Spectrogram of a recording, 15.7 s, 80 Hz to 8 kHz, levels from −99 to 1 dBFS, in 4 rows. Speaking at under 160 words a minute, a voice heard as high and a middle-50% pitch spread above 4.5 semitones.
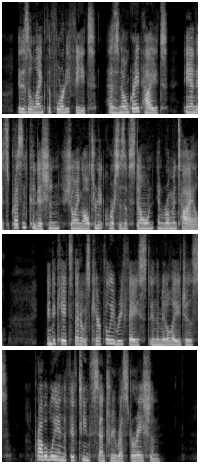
No: average, 150 wpm; high, 205 Hz; average, 3.6 semitones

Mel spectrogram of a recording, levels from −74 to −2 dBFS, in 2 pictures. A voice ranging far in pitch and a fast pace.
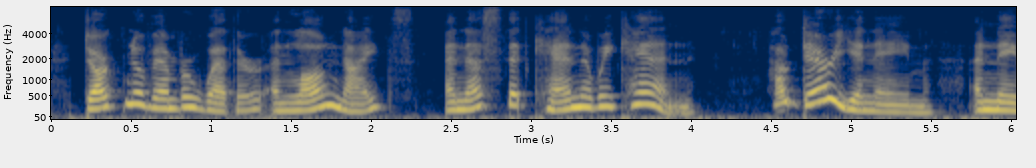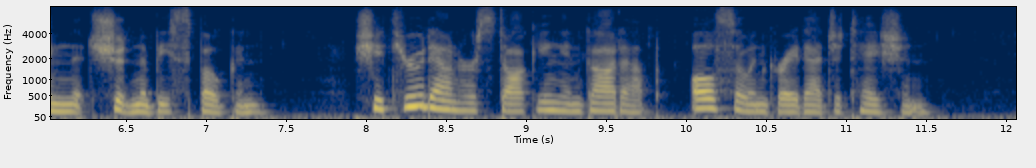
No: wide, 7.0 semitones; average, 175 wpm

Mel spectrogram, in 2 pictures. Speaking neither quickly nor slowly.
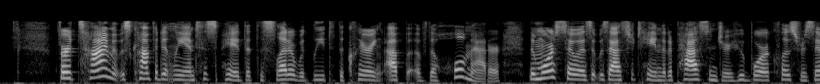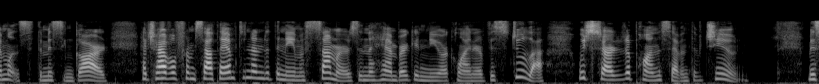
No: fast, 235 wpm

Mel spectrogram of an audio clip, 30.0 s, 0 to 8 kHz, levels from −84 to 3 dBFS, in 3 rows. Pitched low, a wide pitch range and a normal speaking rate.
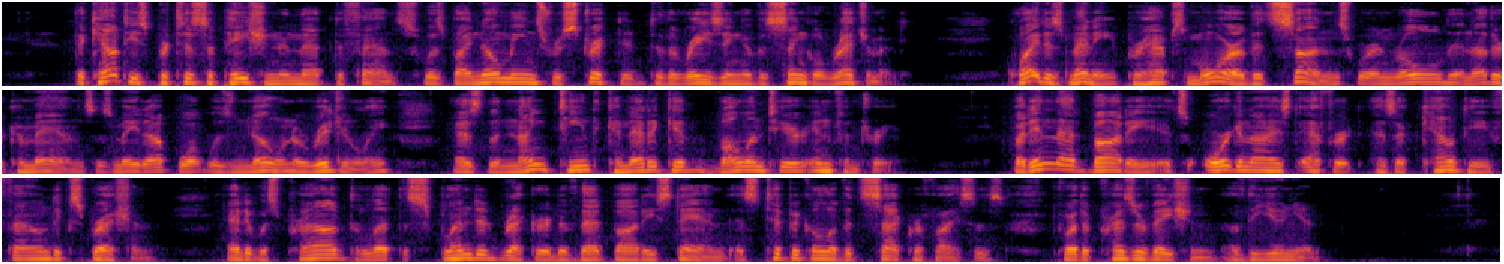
No: low, 125 Hz; average, 4.8 semitones; average, 160 wpm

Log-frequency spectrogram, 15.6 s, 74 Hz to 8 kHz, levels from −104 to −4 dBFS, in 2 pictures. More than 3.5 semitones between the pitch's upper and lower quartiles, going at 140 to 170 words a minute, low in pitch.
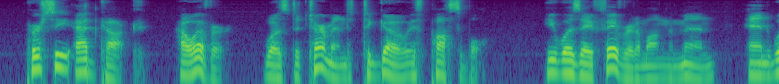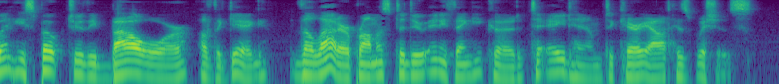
Yes: average, 4.0 semitones; average, 165 wpm; low, 120 Hz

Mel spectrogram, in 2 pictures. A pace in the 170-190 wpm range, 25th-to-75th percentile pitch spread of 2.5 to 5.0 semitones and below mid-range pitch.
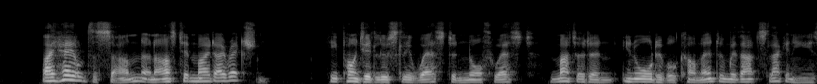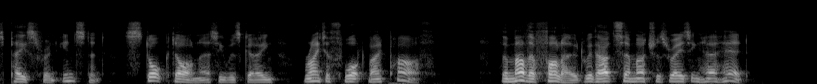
Yes: average, 175 wpm; average, 4.4 semitones; low, 130 Hz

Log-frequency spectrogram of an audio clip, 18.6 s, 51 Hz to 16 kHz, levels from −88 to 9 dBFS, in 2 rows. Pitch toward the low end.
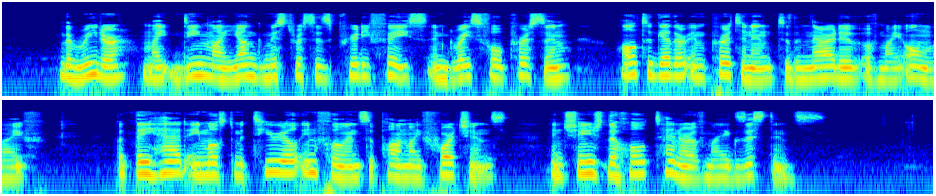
No: medium, 155 Hz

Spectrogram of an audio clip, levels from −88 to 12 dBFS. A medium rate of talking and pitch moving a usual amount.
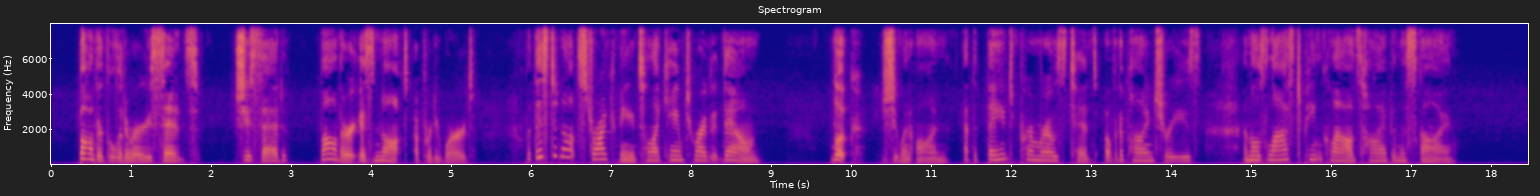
Yes: average, 155 wpm; average, 4.5 semitones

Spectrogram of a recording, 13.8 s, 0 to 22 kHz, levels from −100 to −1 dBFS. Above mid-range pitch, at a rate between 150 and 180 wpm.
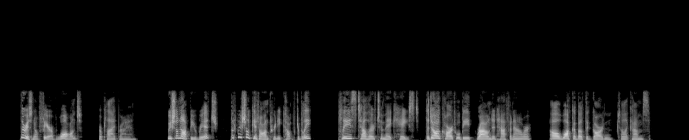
No: high, 195 Hz; average, 190 wpm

